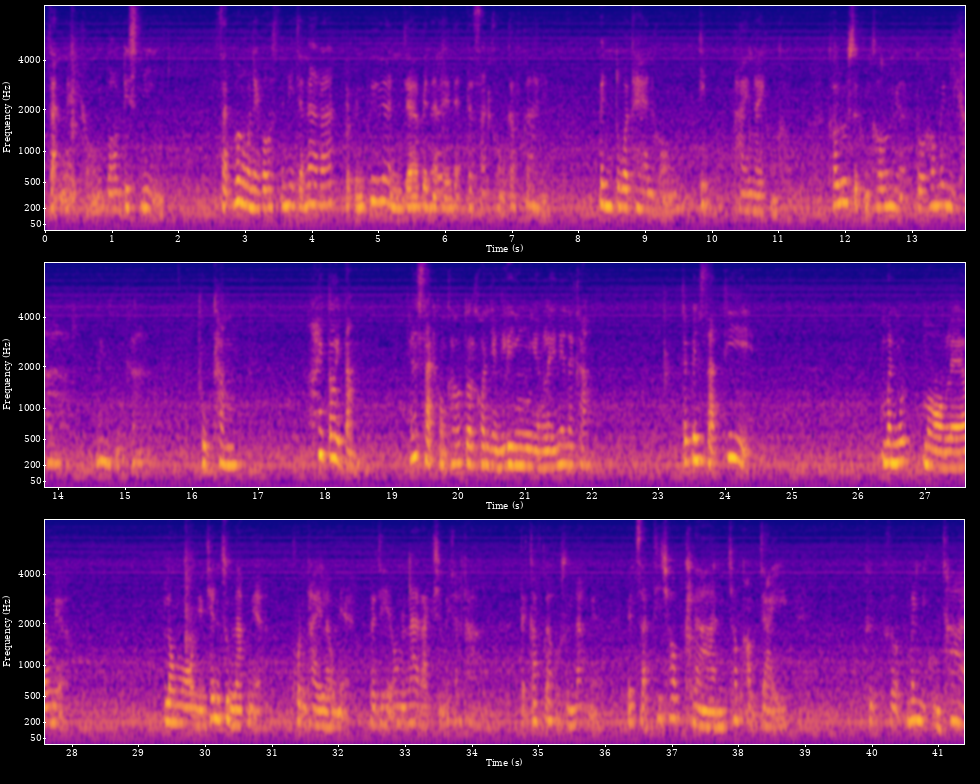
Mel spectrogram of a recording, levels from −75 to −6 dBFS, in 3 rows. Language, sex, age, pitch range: Thai, female, 60-79, 155-225 Hz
